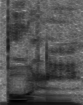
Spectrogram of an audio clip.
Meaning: plural of Bonus
- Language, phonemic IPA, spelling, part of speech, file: German, /ˈboːni/, Boni, noun, De-Boni.ogg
